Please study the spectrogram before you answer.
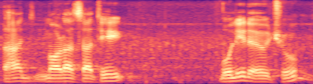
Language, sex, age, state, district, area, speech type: Gujarati, male, 60+, Gujarat, Aravalli, urban, spontaneous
